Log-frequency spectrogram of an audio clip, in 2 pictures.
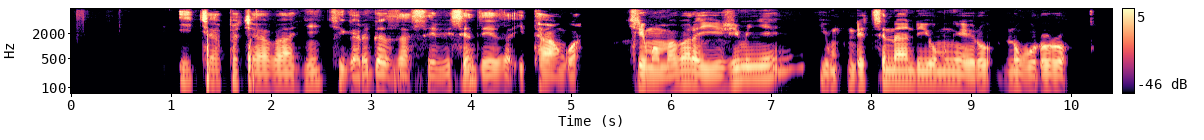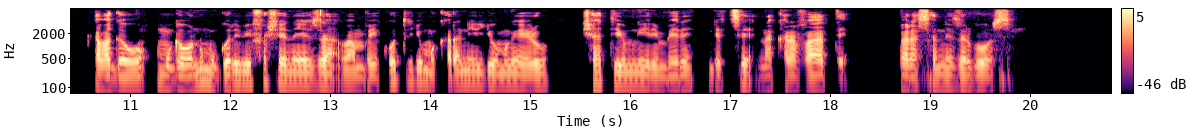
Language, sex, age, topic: Kinyarwanda, male, 25-35, finance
